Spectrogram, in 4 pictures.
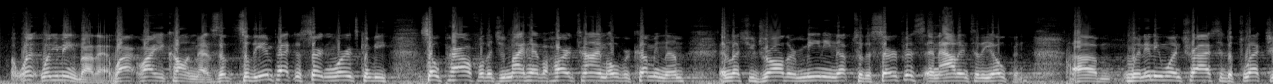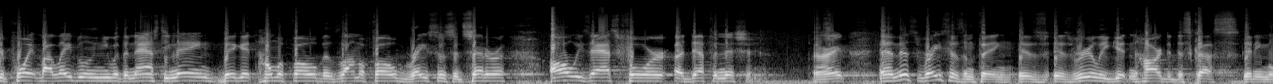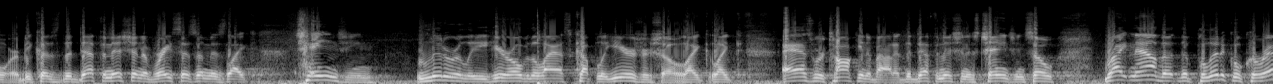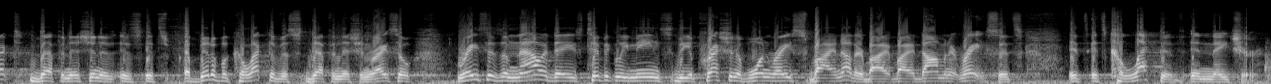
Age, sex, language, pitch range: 40-59, male, English, 140-175 Hz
